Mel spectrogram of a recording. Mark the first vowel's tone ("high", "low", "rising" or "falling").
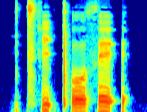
high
